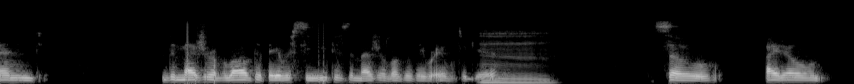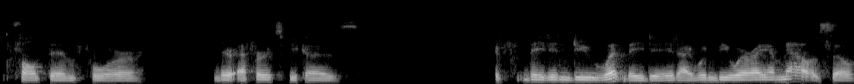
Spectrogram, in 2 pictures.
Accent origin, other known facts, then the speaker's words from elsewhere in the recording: the South, United States; growing up in the South as an African American male, like a black man in America. Like I grew up in the suburbs, around like, Caucasian, but it was actually kind of mixed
